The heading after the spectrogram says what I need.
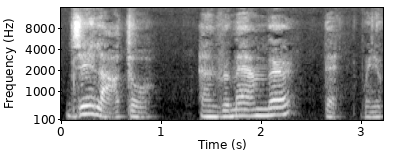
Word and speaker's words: gelato: because you like it the correct pronunciation is gelato and remember that when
